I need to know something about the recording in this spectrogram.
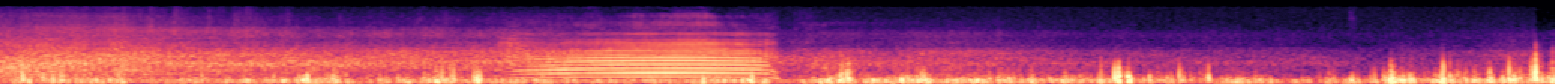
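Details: Cows on the Ring of Kerry: one long, drawn-out moo lasting about a second and a half, steady in pitch then dropping at the end, over constant wind rumble and scattered clicks.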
